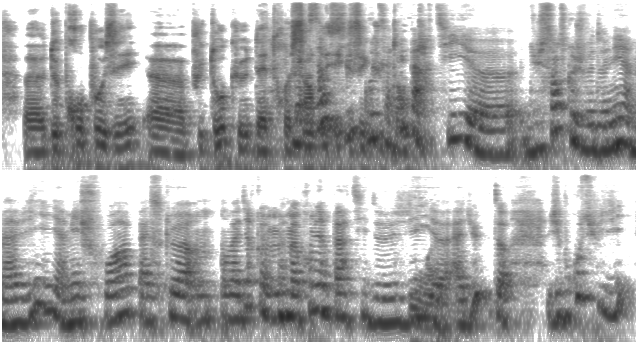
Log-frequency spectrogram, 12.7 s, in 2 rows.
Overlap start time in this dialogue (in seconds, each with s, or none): 2.9 s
